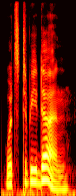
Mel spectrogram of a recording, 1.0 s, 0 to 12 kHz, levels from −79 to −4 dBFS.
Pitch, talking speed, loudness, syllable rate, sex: 130 Hz, 250 wpm, -15 LUFS, 5.0 syllables/s, male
